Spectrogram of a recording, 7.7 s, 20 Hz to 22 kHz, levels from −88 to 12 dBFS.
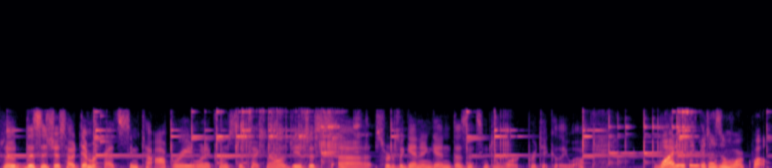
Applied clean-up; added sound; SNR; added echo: none; Chink, clink; 11 dB; none.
